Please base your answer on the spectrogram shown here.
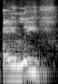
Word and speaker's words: Alief: Yes, sir, Alief.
